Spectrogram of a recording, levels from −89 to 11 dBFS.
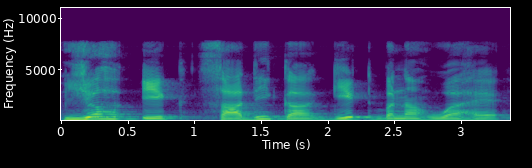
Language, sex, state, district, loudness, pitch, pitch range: Hindi, male, Jharkhand, Palamu, -18 LUFS, 150 Hz, 135-165 Hz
